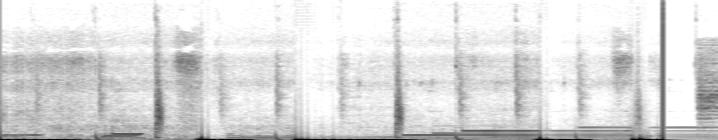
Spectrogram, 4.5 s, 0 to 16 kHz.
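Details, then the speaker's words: Bradycardia, with the heart beating slower than 60 beats per minute: slow, deep heart thuds in widely spaced pairs. "bradicardia los latidos del corazón son más lentos menor a 60 latidos por minuto el ruido del corazón sería este"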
